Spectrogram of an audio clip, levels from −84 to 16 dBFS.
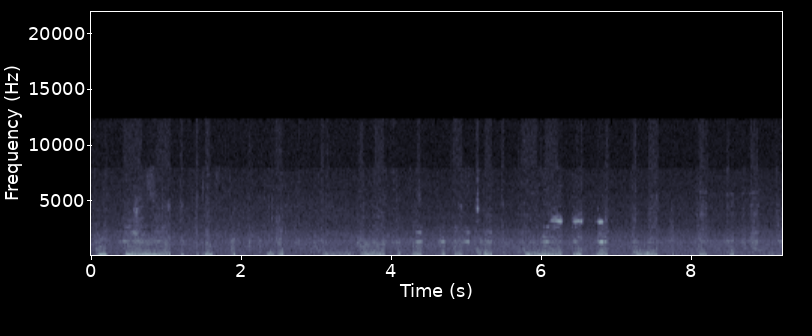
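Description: At 7.13 s and again at 8.26 s the speech jumps forward, losing a few milliseconds and then around 10 ms, with no gap of silence. That seamless skip, unlike a dropout's brief hush, points to a likely dropped buffer (overrun).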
